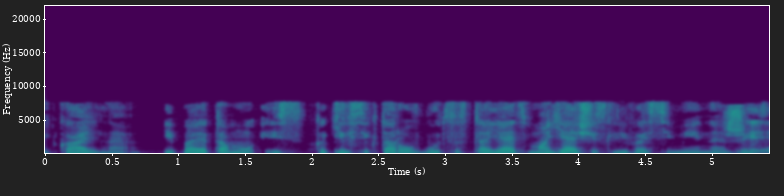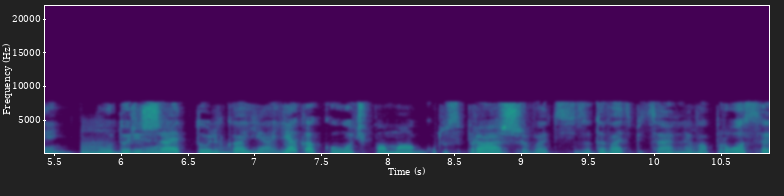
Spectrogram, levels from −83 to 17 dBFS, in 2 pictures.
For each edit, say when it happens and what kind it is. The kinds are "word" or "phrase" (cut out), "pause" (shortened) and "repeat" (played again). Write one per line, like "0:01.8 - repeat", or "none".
none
